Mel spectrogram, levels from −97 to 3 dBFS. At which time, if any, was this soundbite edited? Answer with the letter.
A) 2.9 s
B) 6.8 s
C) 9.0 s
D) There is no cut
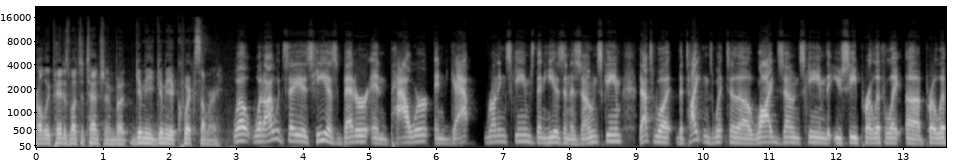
A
